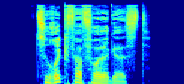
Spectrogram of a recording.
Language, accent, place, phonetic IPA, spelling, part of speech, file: German, Germany, Berlin, [t͡suˈʁʏkfɛɐ̯ˌfɔlɡəst], zurückverfolgest, verb, De-zurückverfolgest.ogg
- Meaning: second-person singular dependent subjunctive I of zurückverfolgen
